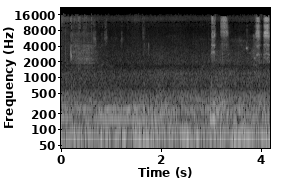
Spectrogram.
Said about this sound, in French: C'est moi ou le bus euh, ralentit là Ah oui, c'est vrai.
